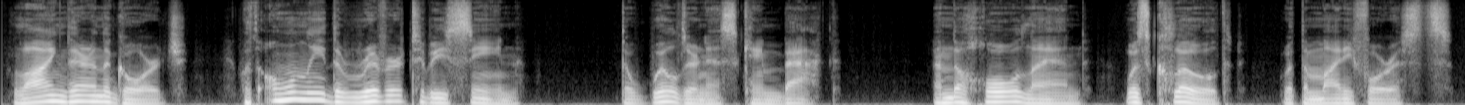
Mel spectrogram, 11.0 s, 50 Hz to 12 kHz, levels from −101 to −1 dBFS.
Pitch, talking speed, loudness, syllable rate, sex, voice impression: 110 Hz, 140 wpm, -17 LUFS, 4.4 syllables/s, male, very masculine, adult-like, slightly clear, cool, sincere, calm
